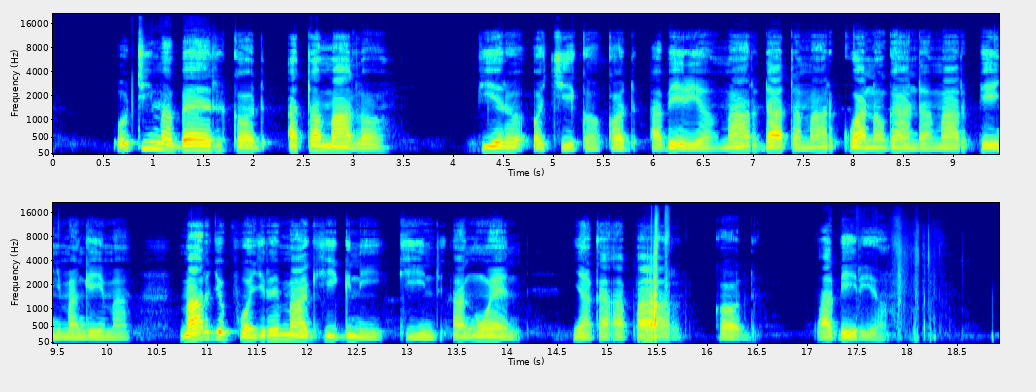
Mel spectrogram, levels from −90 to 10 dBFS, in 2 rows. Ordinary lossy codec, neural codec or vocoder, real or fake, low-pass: none; none; real; 19.8 kHz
